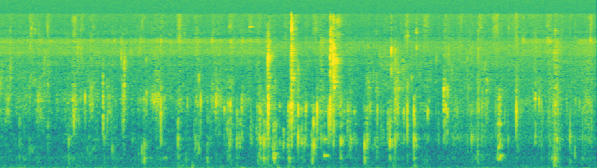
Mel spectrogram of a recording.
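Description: Newborn whippet puppies suckling at their mother while an adult whippet licks them: faint, quick wet smacking and licking clicks, busiest about halfway through.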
